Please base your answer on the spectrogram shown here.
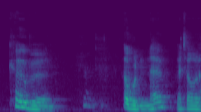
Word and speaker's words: Cockburn: ice rink amusingly named Cockburn probably because that's the most common injury men get when ice skating is your quipped no explained it's pronounced Coburn I wouldn't know I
